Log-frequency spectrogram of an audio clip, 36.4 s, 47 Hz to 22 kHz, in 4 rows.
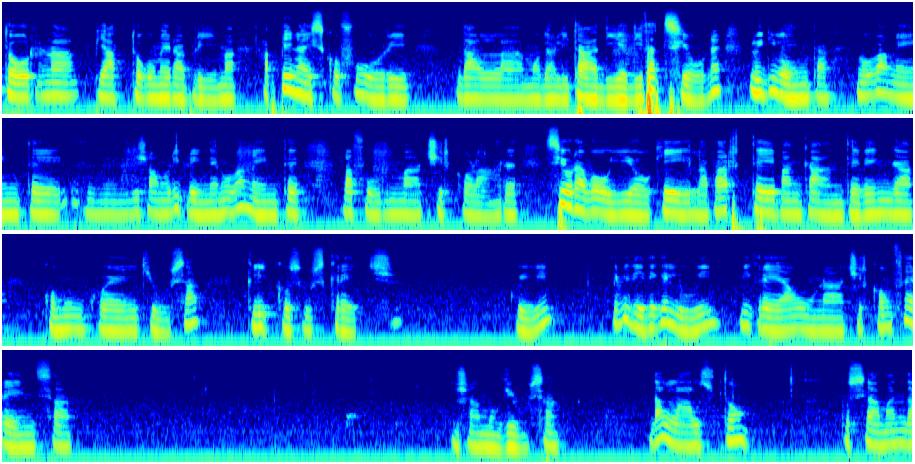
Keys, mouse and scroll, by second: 2.6 Tab, 3.8-4.7 shift+middle drag, 5.2 middle drag, 14.0 click, 14.8 click, 15.5-15.8 middle drag, 16.1-18.2 shift+middle drag, 21.2 click, 22.3-22.8 shift+middle drag, 24.2-25.6 shift+middle drag, 25.9 middle drag, 26.5-27.2 scroll up 2, 27.2 middle drag, 27.9-28.9 scroll up 3, 29.0-29.7 scroll down 4, 29.7 middle drag, 30.1-31.0 shift+middle drag, 31.5 click, 32.8 Tab, 34.7 KP_7, 35.7-36.4 scroll up 3.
